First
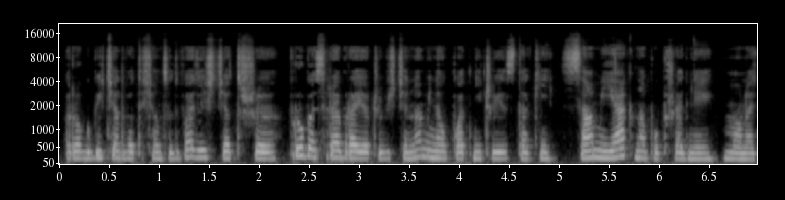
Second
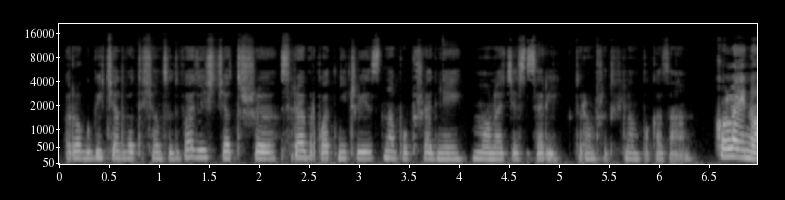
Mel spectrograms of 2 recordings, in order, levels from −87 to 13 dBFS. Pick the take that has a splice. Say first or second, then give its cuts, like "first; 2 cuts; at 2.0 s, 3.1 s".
second; 4 cuts; at 2.2 s, 2.6 s, 3.2 s, 4.7 s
